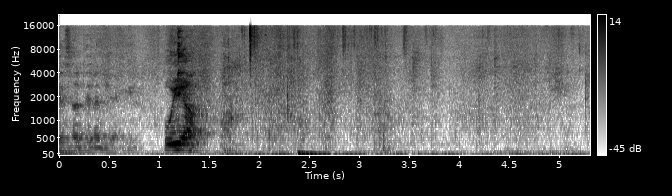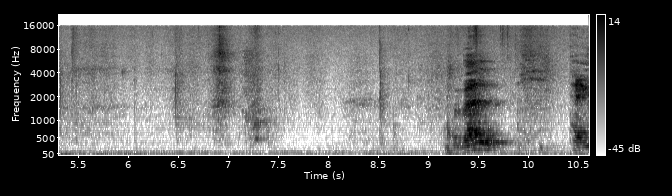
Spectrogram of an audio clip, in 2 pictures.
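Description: A young man speaks close by with animation.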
